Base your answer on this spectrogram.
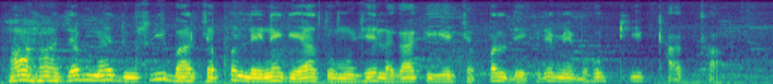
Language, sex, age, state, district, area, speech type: Urdu, male, 60+, Bihar, Gaya, urban, spontaneous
